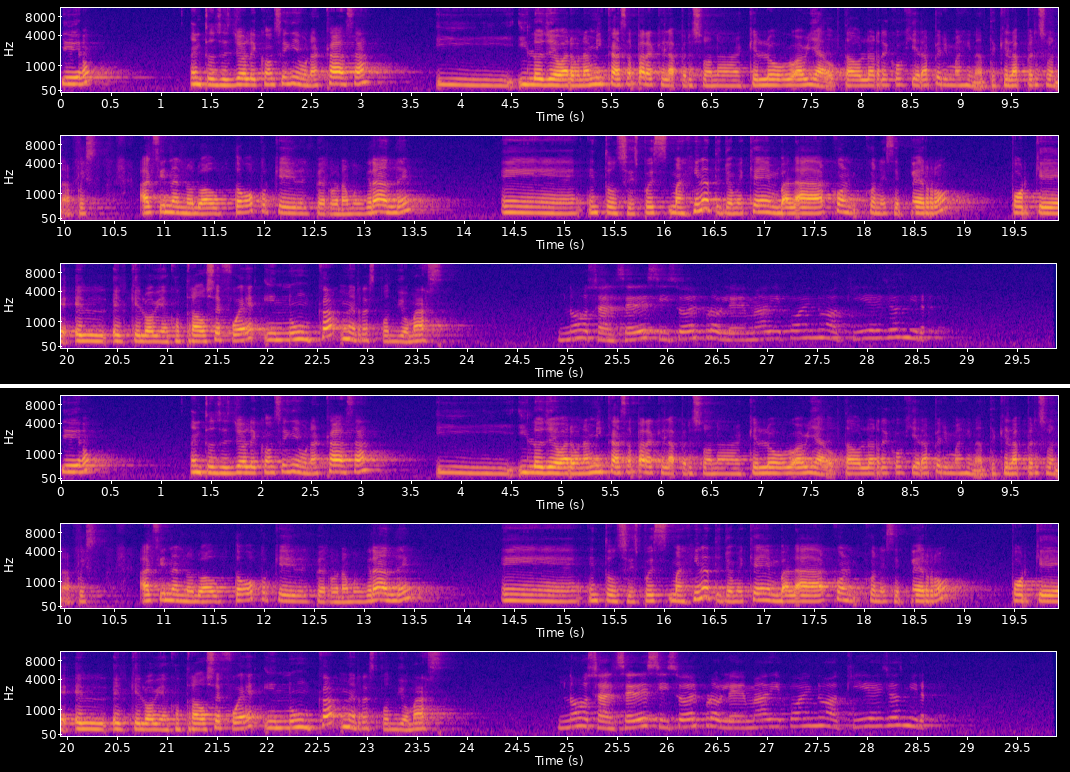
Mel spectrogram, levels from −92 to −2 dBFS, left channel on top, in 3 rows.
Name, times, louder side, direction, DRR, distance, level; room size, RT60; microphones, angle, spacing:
voice 1, 0.0-0.3 1.3-3.1 3.8-10.3 10.8-13.5 14.4-18.9 19.5-23.7, left 1 dB, 10° left, 12 dB, 0.8 m, -25 dB
voice 2, 24.9-28.6, right 2 dB, 40° right, 10 dB, 1.9 m, -35 dB
28.0 x 17.0 x 7.6 m, 1.1 s
head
